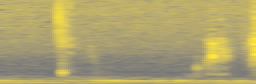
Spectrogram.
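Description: A quiet sip of coffee: faint, brief mouth and slurping sounds followed by a sharp little click, over a low steady hum, with no talking.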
